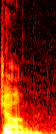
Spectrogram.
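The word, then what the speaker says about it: Zhang: C-I-S-S-Y. – That's a sick name. – Sissy Z-H-A-N-G. I think it's pronounced Jung. That's Chinese.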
